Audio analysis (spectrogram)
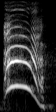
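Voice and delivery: loud high shriek; mother screams in shock; panicked shriek. A narrator's reading. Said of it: "screamed too".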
